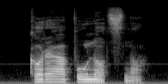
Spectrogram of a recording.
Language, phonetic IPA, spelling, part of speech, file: Polish, [kɔˈrɛa puwˈnɔt͡sna], Korea Północna, proper noun, Pl-Korea Północna.ogg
